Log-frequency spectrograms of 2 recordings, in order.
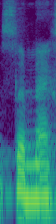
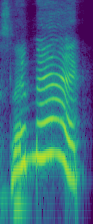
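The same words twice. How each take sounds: First: Said in the usual way. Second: Very high, loud shout of the name; excited greeting. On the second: Real, not acted. Streamer spotting a friend in chat, excited greeting. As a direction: squeal the name out in delight. Spots a known viewer, calls out.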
